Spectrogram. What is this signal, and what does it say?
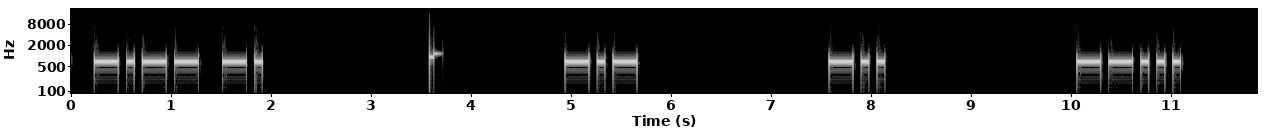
Morse code, heard as a keyed tone, about 15 wpm, spaced as for 5 wpm, 700 Hz. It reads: YN KD7
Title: USA Call Signs - 6 Characters - 8x Character Spacing - 15wpm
